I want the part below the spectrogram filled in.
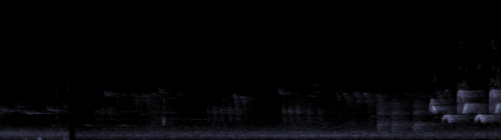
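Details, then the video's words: A male Great tit watches the surroundings and encourages the incubating female, giving a quick burst of about five bright, high, chinking notes near the end after a quiet stretch with faint distant bird sounds. "주변경계와 포란 중인 암컷을 격려하는 숫컷 박새"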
